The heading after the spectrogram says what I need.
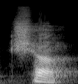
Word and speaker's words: क्ष: And after that there is Ksha. How we pronounce this?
